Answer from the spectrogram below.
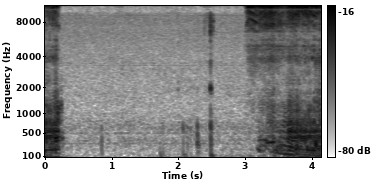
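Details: Pug in a winter sweater snoring while asleep: a rough, rattling snore with a quiet pause between two breaths.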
